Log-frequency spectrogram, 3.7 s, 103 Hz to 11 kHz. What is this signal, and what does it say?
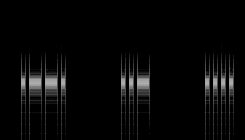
Morse code, heard as a keyed tone, about 20 wpm, spaced as for 8 wpm, 700 Hz. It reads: PUH
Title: 172 Lesson 28e - Number 9 - Three Characters 20wpm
